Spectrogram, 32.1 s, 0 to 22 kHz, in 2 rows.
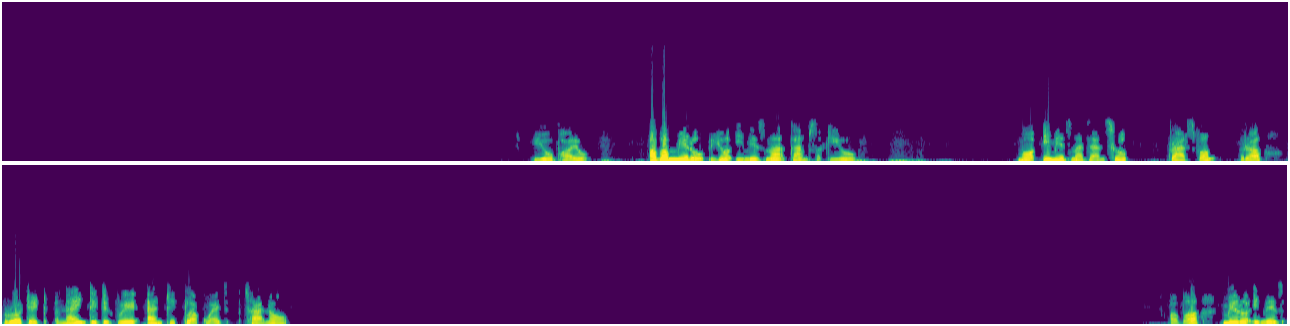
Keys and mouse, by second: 3.6-7.6 drag, 24.1 click, 29.1 click.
